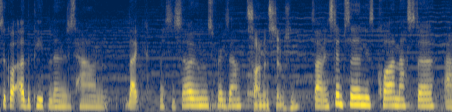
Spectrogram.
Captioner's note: none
